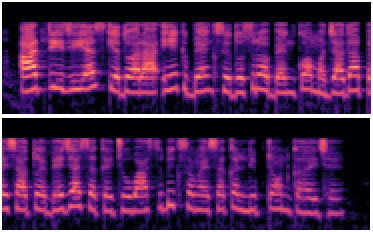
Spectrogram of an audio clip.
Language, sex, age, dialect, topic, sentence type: Maithili, male, 18-24, Angika, banking, question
